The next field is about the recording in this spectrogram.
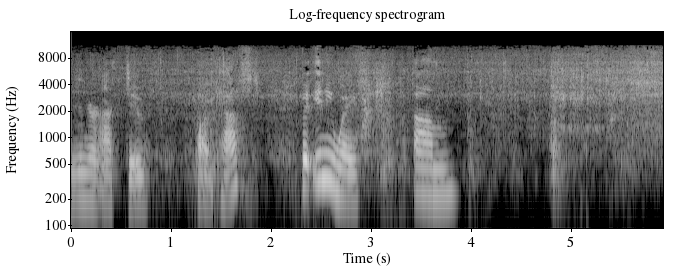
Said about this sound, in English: okay, that is the sound of potatoes and beefsteak.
